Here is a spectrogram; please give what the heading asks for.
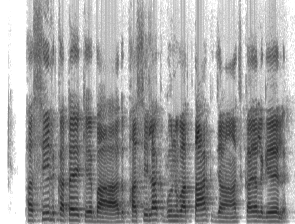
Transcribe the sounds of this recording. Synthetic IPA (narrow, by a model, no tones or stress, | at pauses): pʰəsilkəʈəjkebad̪pʰəsiləkɡunwət̪ːakd͡ʒãt͡ʃkəjəlɡeːl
